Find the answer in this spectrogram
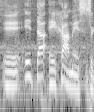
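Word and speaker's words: Etta James: Cada uno viene y dice Ida James. Ajá. Y está buenísimo si alguno se quiere acercar a esa cantante. Por ejemplo, se escribe Eta con doble T. – Ajá. – Eta James. Un saludo para el Jamesito de James.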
